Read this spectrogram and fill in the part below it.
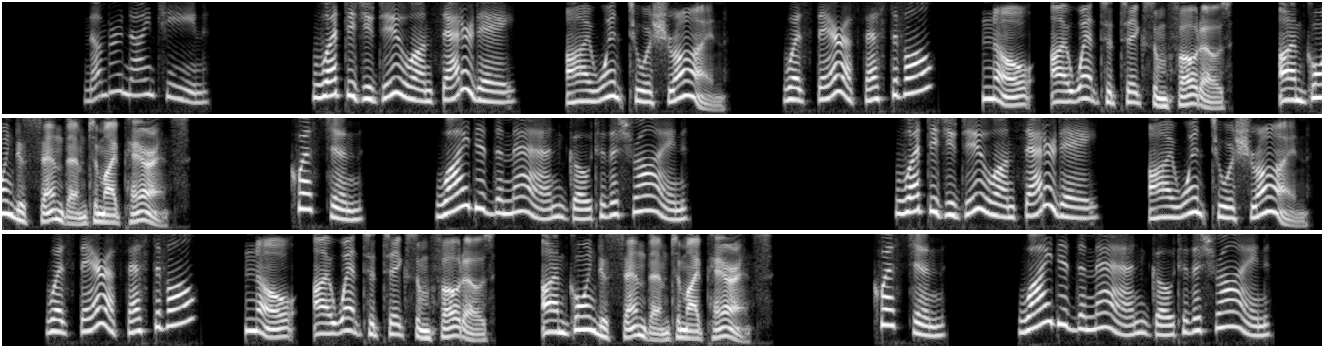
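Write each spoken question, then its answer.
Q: Why did the man go to the shrine?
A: To take some photos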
